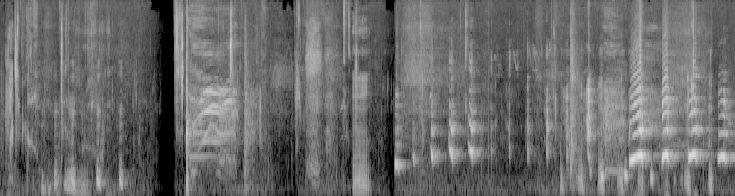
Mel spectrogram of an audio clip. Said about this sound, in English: We're all going to enjoy our apple. Ready? One, two, and I want total silence besides this. Everybody, one, two, three, go. Mmm. The chewing. Nice job on the silence.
